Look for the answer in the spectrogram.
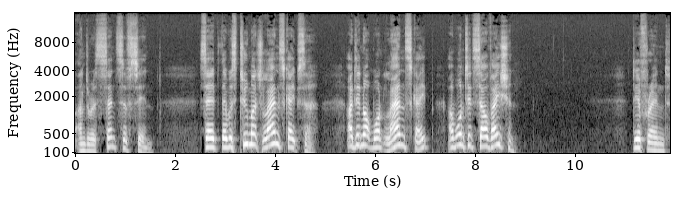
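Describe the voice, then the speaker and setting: A man reading an old sermon aloud in an earnest, emphatic, oratorical manner, with measured phrasing. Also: a little high, no echo. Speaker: reader of a historic sermon.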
